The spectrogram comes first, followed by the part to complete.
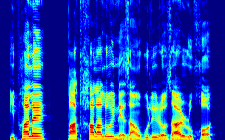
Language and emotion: Assamese, neutral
